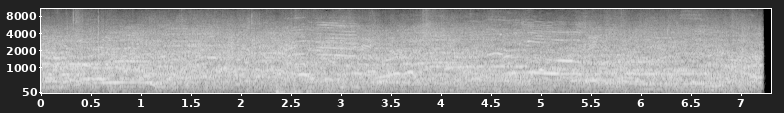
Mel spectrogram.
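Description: A crowd of children chatters and shouts in a large echoing hall.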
